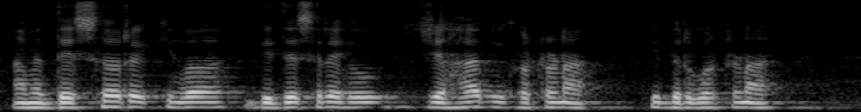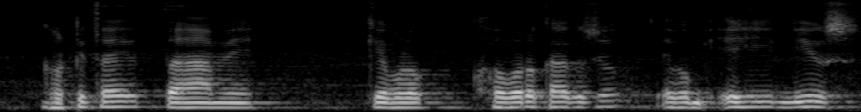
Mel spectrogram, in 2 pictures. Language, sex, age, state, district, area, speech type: Odia, male, 30-45, Odisha, Rayagada, rural, spontaneous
